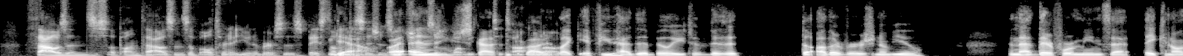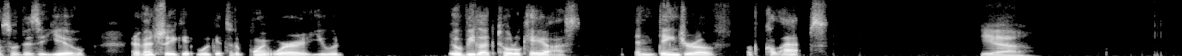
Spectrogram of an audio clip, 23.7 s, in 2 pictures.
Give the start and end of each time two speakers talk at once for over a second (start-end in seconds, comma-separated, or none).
3.3-5.6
